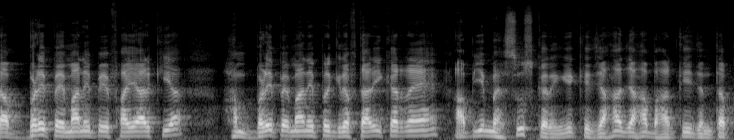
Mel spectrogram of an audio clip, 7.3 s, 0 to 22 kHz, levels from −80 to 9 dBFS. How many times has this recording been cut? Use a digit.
1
